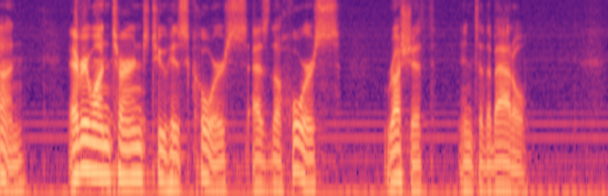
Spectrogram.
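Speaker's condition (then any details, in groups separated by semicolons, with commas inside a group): No condition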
